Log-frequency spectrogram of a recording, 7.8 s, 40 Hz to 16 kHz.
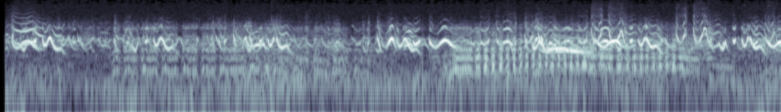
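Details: Emperor penguin (Aptenodytes forsteri) chick begging while being fed by a parent at the Snow Hill Island colony, Antarctica, on 25 October 2018: high, warbling whistles that rise and fall, repeated and overlapping, with other birds chattering in the background.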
